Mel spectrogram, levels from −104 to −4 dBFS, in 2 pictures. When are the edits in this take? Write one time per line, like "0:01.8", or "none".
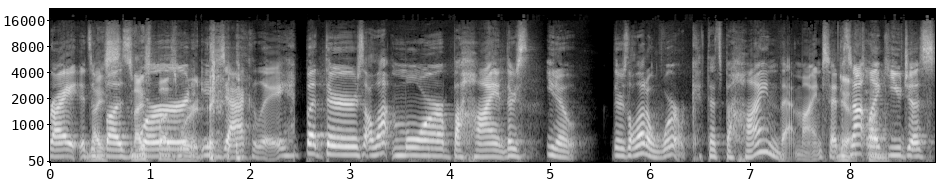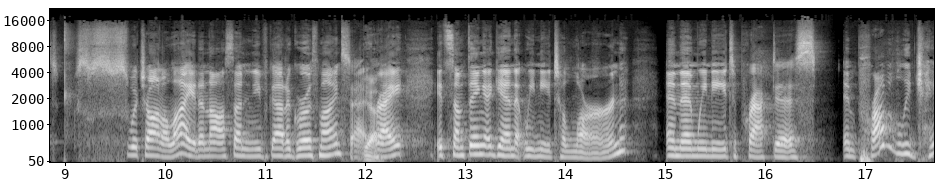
0:02.4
